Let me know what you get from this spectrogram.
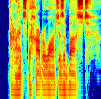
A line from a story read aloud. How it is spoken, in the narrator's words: Luke grumbled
